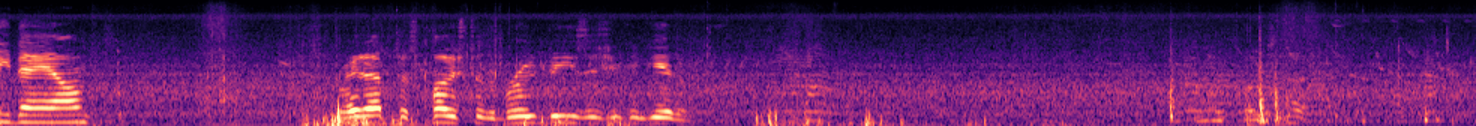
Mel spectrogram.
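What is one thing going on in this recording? A metal tool scrapes and knocks against a wooden beehive frame.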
